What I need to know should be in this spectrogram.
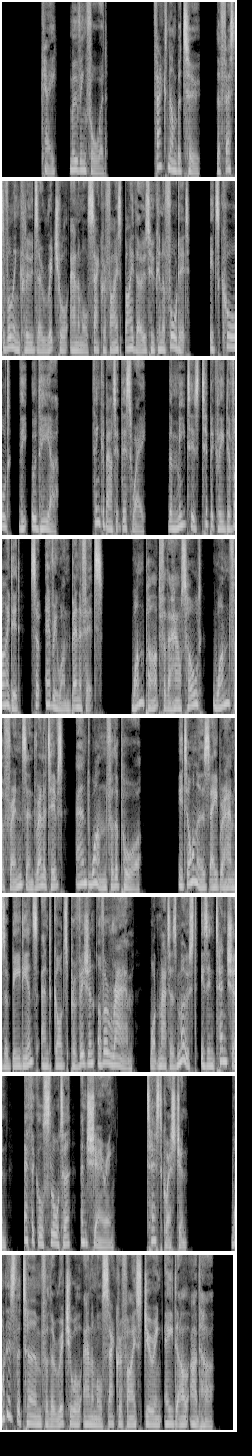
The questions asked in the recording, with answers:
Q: What is the term for the ritual animal sacrifice during Eid al-Adha?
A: Udhiyah.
